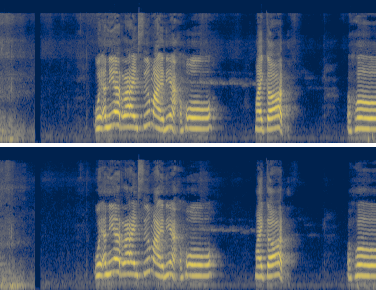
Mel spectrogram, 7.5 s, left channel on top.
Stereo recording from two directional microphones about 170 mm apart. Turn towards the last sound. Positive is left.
turn(degrees=-5)  # may be behind; listen again after turning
